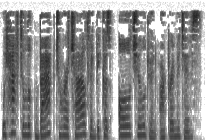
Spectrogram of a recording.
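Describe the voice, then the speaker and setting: A narrator, a woman, plays an impassioned female delegate in a science fiction audiobook. She declaims earnestly and emphatically, with a husky edge and a dry, close sound. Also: medium pitch, normal speed, no echo, natural voice. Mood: urgent, insistent. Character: intense, impassioned woman delegate awakening to alien insight.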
